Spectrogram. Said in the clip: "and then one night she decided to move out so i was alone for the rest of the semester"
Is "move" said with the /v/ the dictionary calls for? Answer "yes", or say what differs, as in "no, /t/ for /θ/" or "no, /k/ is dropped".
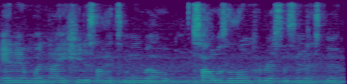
no, /w/ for /v/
